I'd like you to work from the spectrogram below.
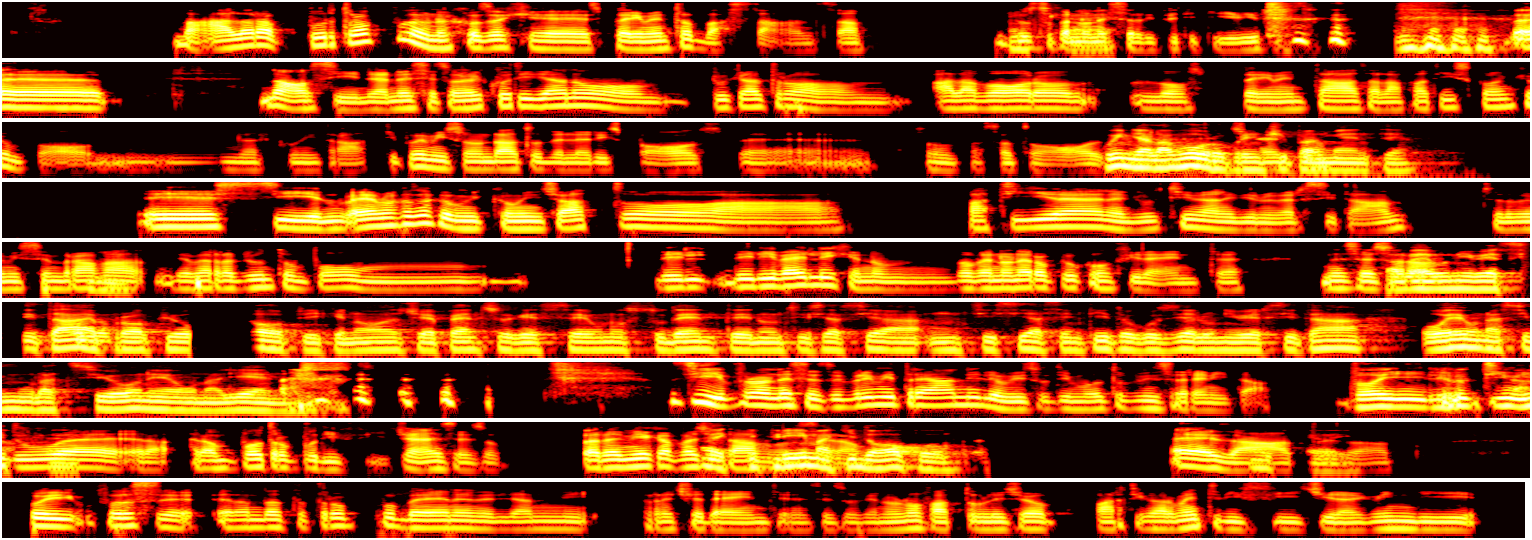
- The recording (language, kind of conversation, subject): Italian, podcast, Cosa fai quando ti senti di non essere abbastanza?
- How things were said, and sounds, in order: chuckle; "cioè" said as "ceh"; tongue click; "proprio" said as "propio"; unintelligible speech; in English: "topic"; "cioè" said as "ceh"; chuckle; "cioè" said as "ceh"; other background noise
